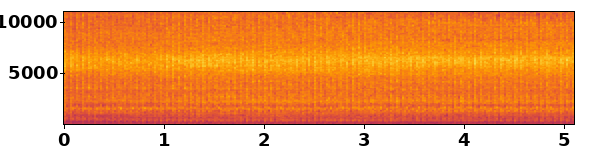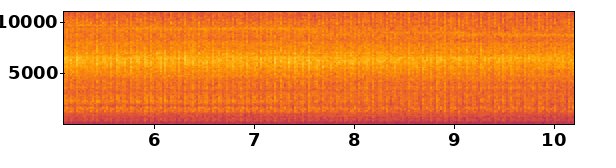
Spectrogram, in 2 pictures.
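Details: Intermittent internal knock on a MINI Cooper R56 (non-S) at steady idle: fine, rapid metallic ticking-knock, recurring every 2–3 weeks, usually settling after a few minutes of running, sometimes faintly heard while driving; engine otherwise alternates rough/normal; cause unknown.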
